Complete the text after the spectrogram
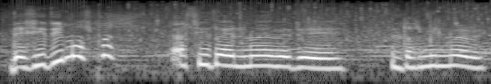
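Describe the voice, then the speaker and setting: A woman's voice: on the high side, very animated, normal speed, loud music behind the voice, low-quality recording. A woman tells her story with affectionate diminutives. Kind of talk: documentary interview.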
